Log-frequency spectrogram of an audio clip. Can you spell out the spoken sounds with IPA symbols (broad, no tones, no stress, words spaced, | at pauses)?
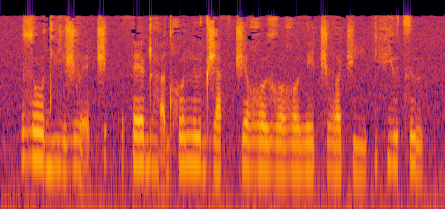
zodvʲeʒvɛ̰t͡ʃ | θɛɖʱa̰dχʷi nɯdʒaθt͡ʃe ʁʷɯɣoʁʷɯ ðet͡ʃvʌt͡ʃi | fʲɯt͡sɯ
